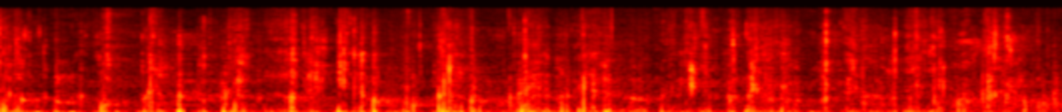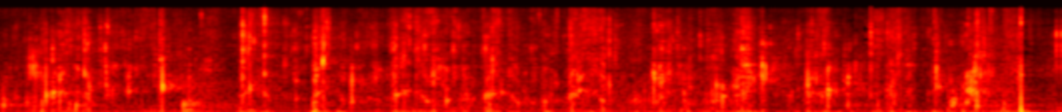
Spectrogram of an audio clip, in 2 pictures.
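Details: A two-and-a-half-year-old male English Labrador named Lucky devours raw meat, finishing the bowl. Rapid, uneven crunching and gnawing, with wet mouth noises and frequent crisp snaps over ten seconds.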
